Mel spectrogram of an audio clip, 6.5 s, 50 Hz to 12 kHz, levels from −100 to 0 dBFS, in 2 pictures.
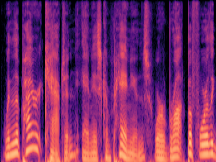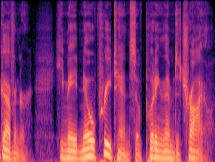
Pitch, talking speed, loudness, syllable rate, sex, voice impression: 120 Hz, 195 wpm, -19 LUFS, 5.5 syllables/s, male, very masculine, slightly adult-like, slightly thick, slightly tensed, slightly powerful, bright, soft, clear, fluent, cool, intellectual, very refreshing, sincere, calm, slightly mature, very friendly, very reassuring, slightly unique, slightly elegant, wild, sweet, lively, very kind, slightly modest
